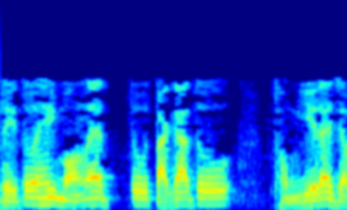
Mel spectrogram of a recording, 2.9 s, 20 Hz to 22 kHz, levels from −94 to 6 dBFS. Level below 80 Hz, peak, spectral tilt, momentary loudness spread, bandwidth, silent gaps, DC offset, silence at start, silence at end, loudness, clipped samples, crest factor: -68 dBFS; -14 dBFS; -4.5 dB/octave; 9 LU; 4.9 kHz; none; under 0.1%; 0 s; 0 s; -30 LUFS; under 0.1%; 16 dB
